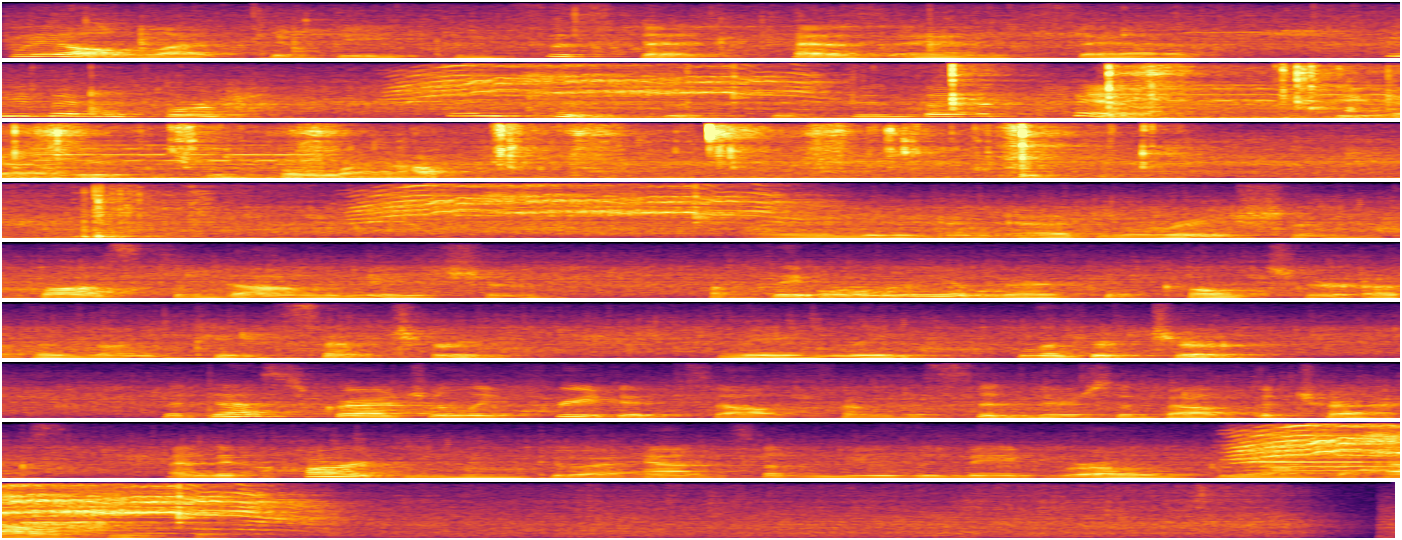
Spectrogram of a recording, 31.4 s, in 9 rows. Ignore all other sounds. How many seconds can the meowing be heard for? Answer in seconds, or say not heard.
4 s.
